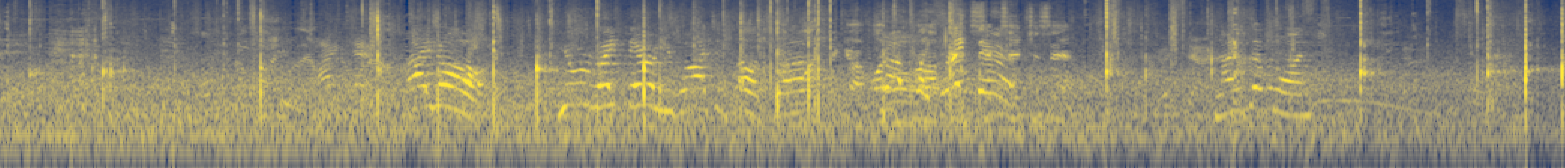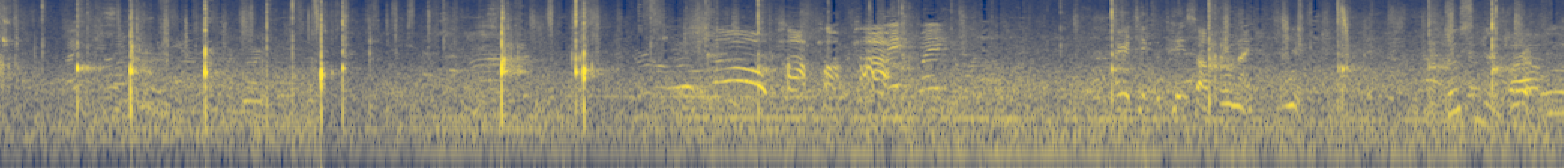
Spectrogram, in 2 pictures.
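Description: Pickleball paddles striking a plastic pickleball: a rally of sharp pops coming roughly once a second, mostly in the middle of the stretch, with players' voices before and after.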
